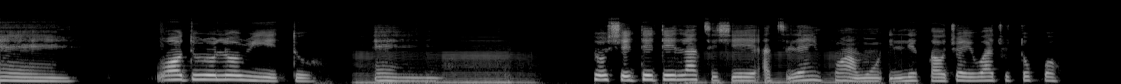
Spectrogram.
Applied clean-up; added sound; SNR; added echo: neural mask model RNNoise.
